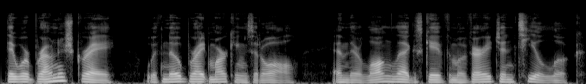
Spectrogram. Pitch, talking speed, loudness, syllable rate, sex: 110 Hz, 205 wpm, -21 LUFS, 4.8 syllables/s, male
